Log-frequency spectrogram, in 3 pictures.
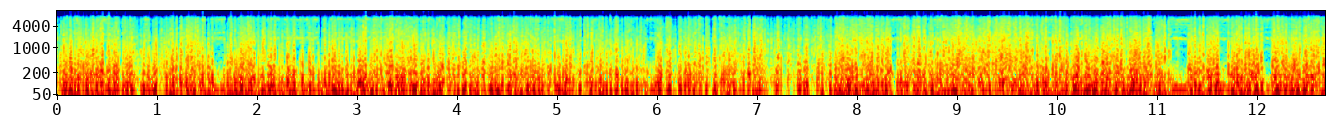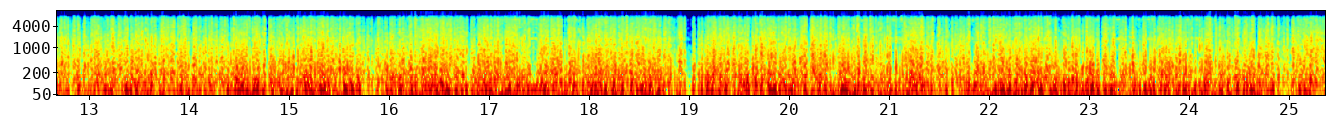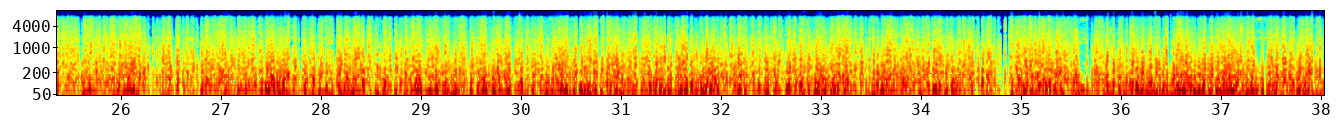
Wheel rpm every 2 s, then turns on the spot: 210, 200, 200, 230, 230, 230, 230, 230, 220, 230, 240, 230, 220, 230, 230, 230, 230, 200, 200.
none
